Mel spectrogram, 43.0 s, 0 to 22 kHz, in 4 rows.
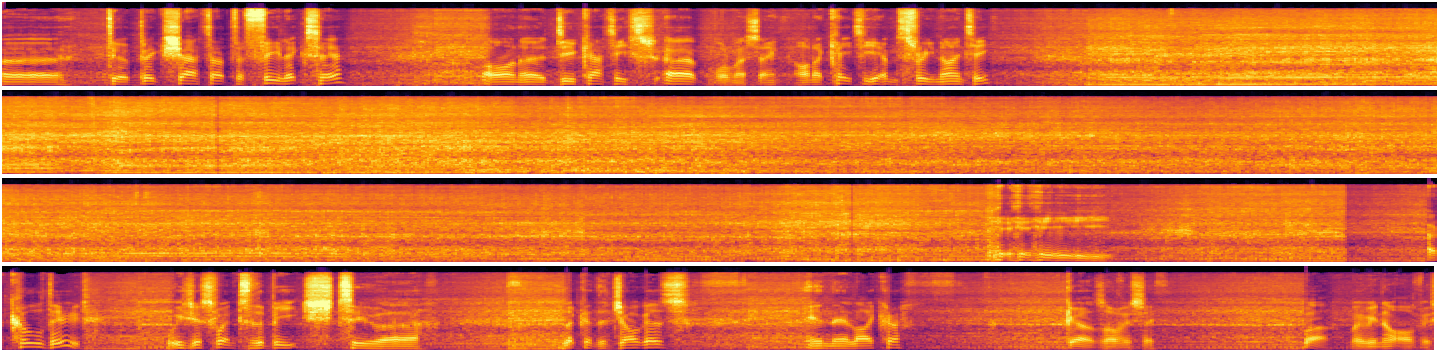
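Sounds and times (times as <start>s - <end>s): rushing wind and road noise: 0.0s - 43.0s
motorcycle engine running: 7.4s - 32.2s.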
